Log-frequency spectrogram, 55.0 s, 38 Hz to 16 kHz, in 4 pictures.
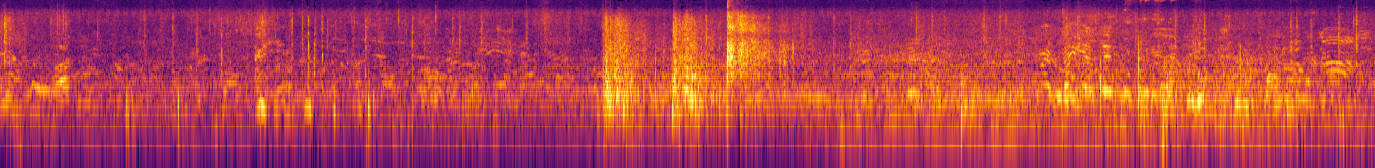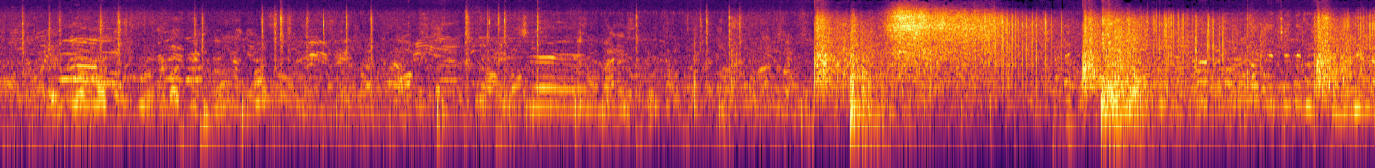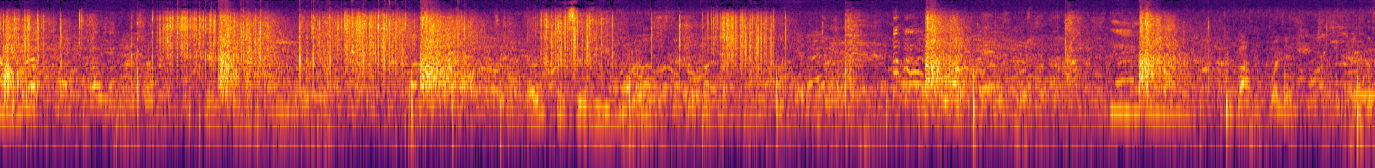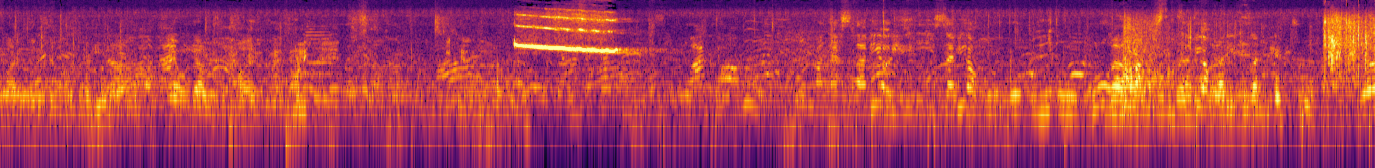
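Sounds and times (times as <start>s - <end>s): fireworks bangs with echo: 0.0s - 42.8s, 45.3s - 51.1s, 52.0s - 55.0s
crowd voices: 0.0s - 55.0s.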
